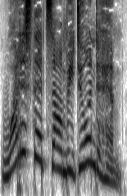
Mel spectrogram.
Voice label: teengirl, voice; Left 4 Dead 2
